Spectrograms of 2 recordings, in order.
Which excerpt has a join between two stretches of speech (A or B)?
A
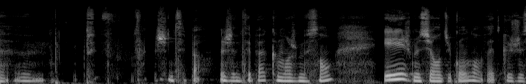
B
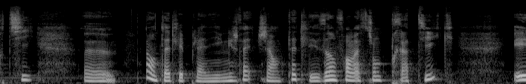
B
